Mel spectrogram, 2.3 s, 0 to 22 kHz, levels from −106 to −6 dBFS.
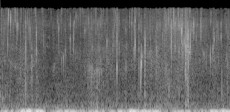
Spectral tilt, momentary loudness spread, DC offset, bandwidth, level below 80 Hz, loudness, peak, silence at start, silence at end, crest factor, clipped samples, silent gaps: -0.5 dB/octave; 9 LU; under 0.1%; 17 kHz; -38 dBFS; -36 LUFS; -8 dBFS; 0 s; 0 s; 24 dB; under 0.1%; none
